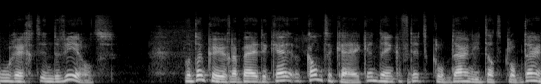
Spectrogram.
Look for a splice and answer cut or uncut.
cut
